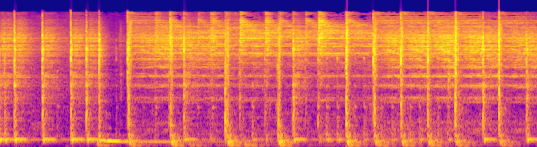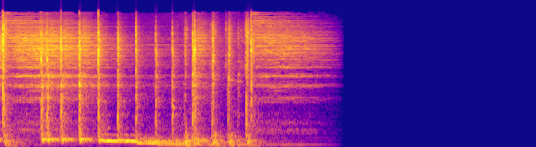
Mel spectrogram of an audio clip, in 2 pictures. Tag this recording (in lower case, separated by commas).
drum kit, musical instrument, music, drum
